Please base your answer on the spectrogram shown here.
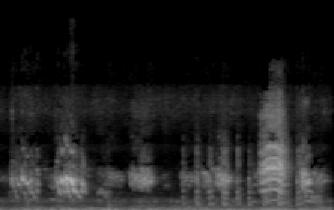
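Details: Parakeets chirping on a windy, sunny day, with a quaker parrot and a conure audible in the background: scratchy overlapping chirps and short buzzy notes, ending with a loud drawn-out squawk.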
